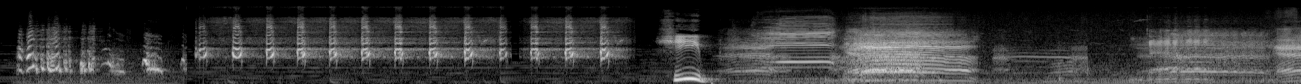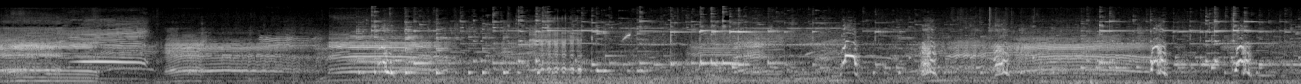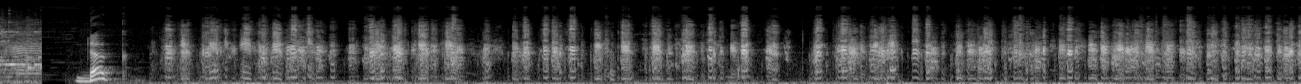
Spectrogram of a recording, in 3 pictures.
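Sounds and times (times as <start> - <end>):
sheep bleating: 7.2 - 26.5.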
